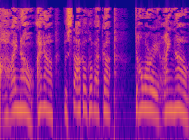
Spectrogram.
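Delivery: play-acted, very high-pitched, shrieked scream with soothing tone. Retelling a man screaming into the phone at a client, retelling a scream. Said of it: "Screaming at the top of his lungs".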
